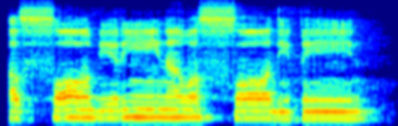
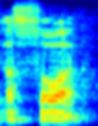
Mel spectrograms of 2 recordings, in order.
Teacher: Alif pada asalnya dibaca tipis A, tapi ketika sebelumnya ada huruf tebal maka dibaca tebal jadi O ya.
